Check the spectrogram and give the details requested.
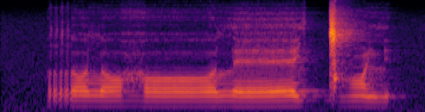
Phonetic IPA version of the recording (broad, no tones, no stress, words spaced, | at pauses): rɔlɔɦɔː lɛːlʲɡ͡ǀɔ̃lʲ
